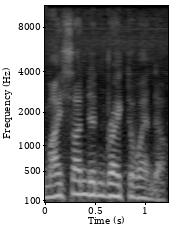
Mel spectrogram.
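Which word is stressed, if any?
none. All words are said at the same volume.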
